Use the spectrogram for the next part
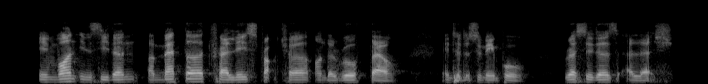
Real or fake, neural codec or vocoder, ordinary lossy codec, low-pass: fake; vocoder, 22.05 kHz, 80 mel bands, WaveNeXt; Opus, 16 kbps; 7.2 kHz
